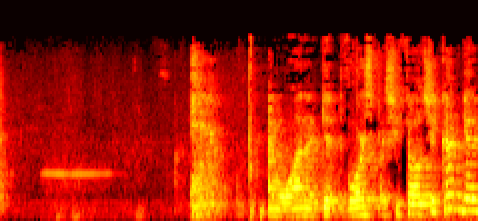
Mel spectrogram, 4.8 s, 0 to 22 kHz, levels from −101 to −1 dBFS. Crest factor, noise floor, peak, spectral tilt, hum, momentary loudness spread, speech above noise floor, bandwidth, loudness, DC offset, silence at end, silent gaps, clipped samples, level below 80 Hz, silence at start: 22 dB; -56 dBFS; -4 dBFS; -4 dB/octave; none; 22 LU; 33 dB; 11.5 kHz; -25 LUFS; under 0.1%; 0 s; none; under 0.1%; -62 dBFS; 0 s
